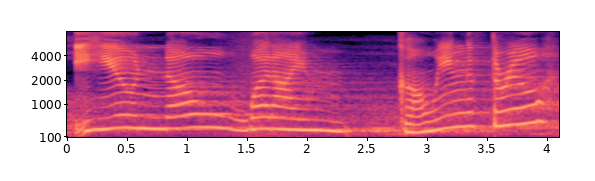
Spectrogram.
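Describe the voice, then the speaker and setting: A woman's voice: extremely high pitch, extremely slow, noisy background, full character voice. A plucky, loyal young girl. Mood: unsure, questioning. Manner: bright, earnest, hesitant at times. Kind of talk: game cutscene dialogue. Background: music.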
